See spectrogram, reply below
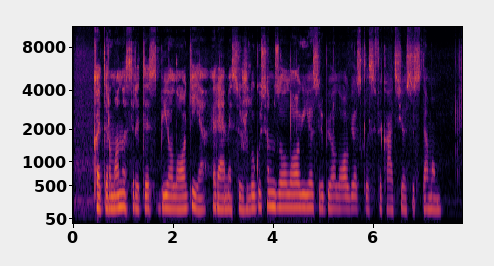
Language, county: Lithuanian, Vilnius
